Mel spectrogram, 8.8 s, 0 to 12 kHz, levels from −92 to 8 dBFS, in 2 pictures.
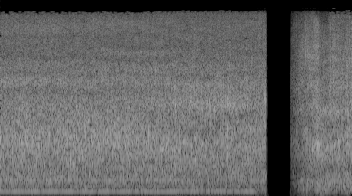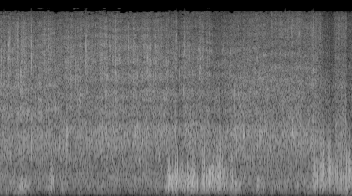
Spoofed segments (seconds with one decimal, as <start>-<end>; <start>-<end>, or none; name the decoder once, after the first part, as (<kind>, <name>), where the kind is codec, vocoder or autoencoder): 3.2-4.1 (codec, HILCodec)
